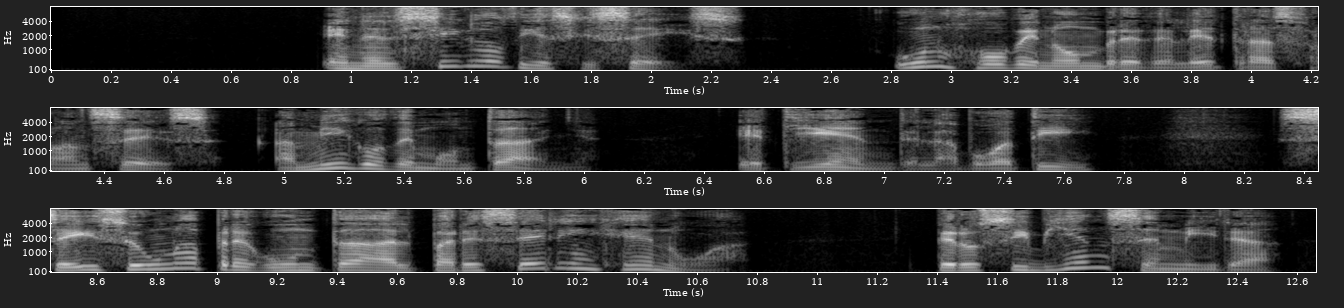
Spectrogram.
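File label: spanish male narration; voice demos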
